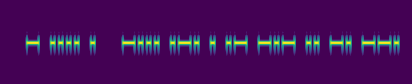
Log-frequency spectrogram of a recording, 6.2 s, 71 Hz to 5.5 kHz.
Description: Morse code, heard as a keyed tone, about 20 wpm, 600 Hz. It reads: THE BREAKING
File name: the old man and the sea / the old man and the sea part 1 20wpm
